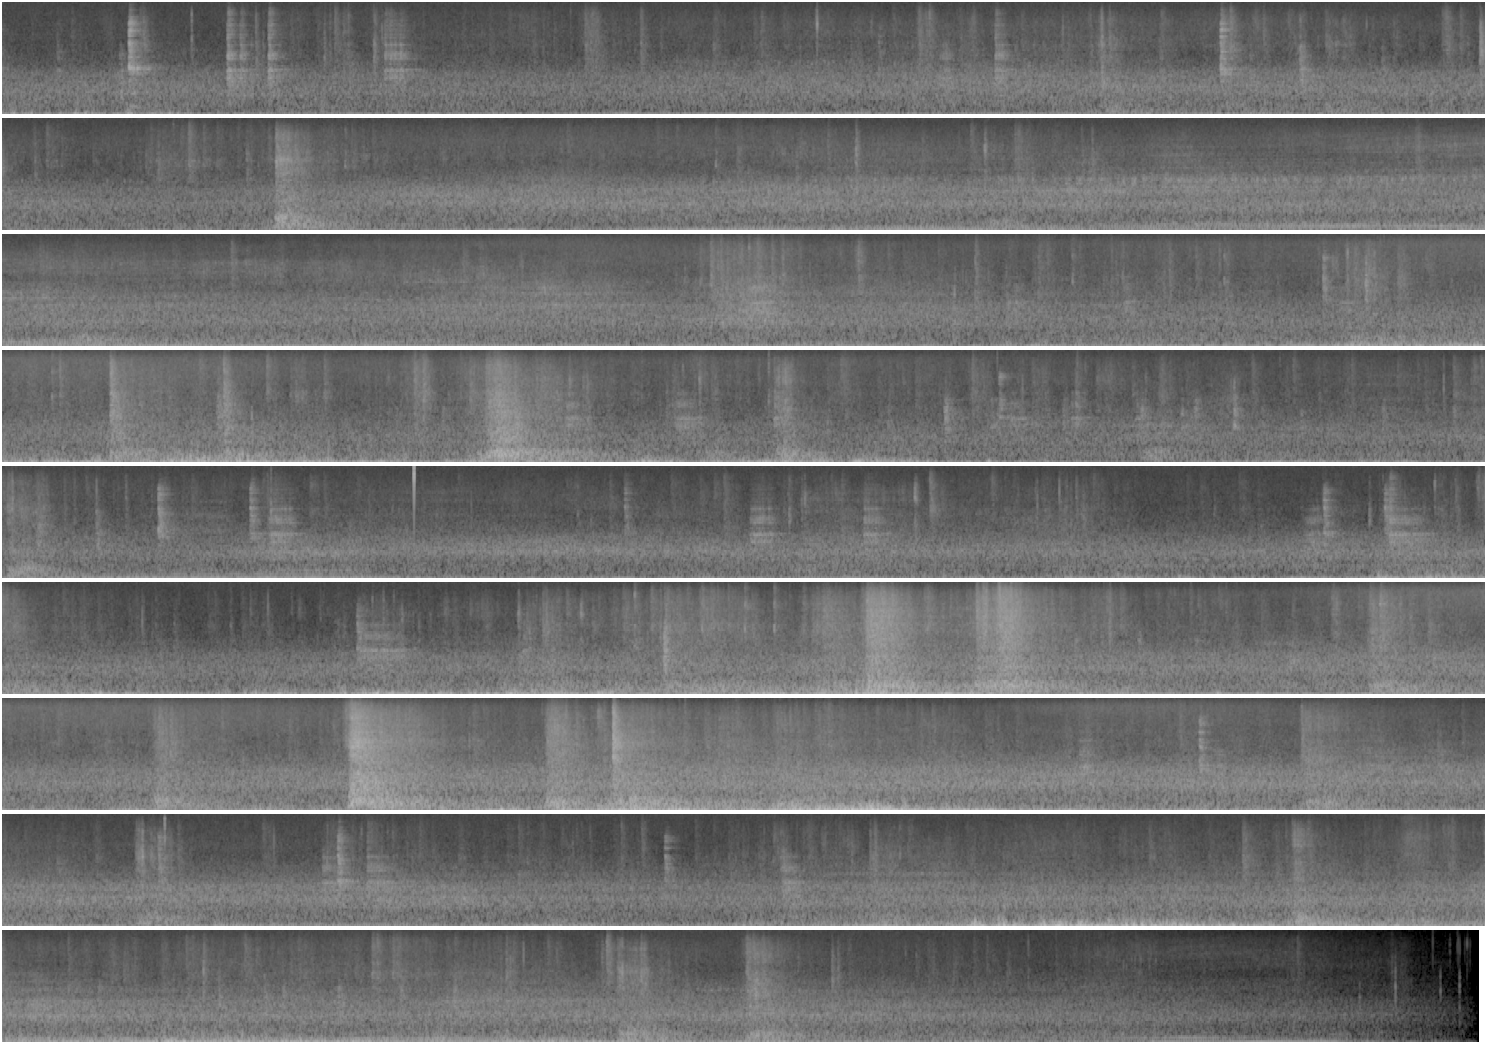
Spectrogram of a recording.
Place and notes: Lithuania, Utena, wind and metallic billboard
windshears on a big metallic billboard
